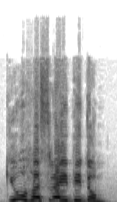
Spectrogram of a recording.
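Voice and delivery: loud, high demand; husband demanding why she laughed; angry demand. Acted. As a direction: confront her loudly.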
